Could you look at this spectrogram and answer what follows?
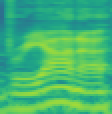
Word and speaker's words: Brianna: Anthony's girlfriend is named Breonna, spelled differently but pronounced the same as Breonna Taylor.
